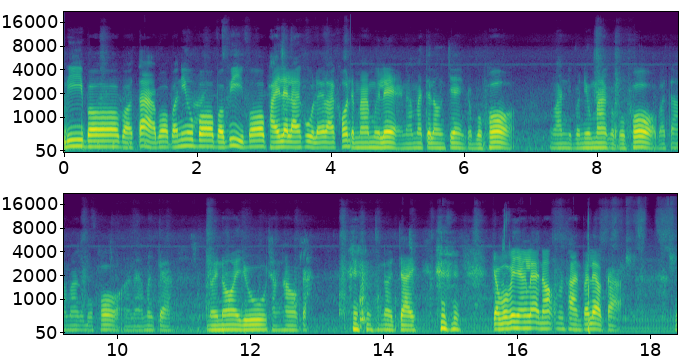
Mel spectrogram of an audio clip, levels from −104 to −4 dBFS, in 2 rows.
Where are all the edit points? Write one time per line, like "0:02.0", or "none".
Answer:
0:04.3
